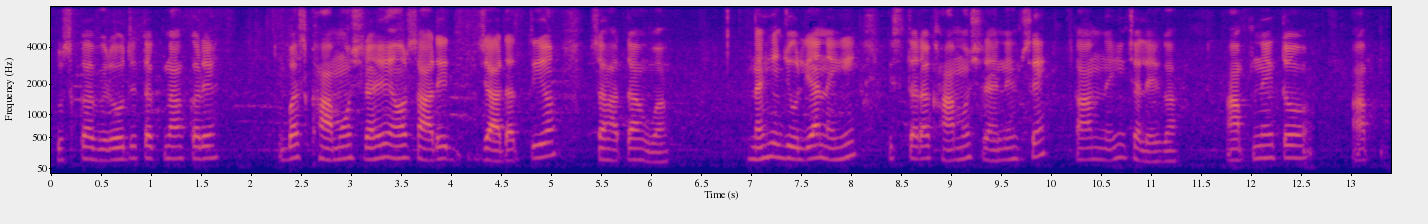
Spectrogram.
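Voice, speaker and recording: Stern, forceful employer voiced by a male teacher, loud and pitched a touch high, in a classroom story reading. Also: a little hiss or hum. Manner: louder, raised, emphatic delivery. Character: stern male employer, mocking then lecturing.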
